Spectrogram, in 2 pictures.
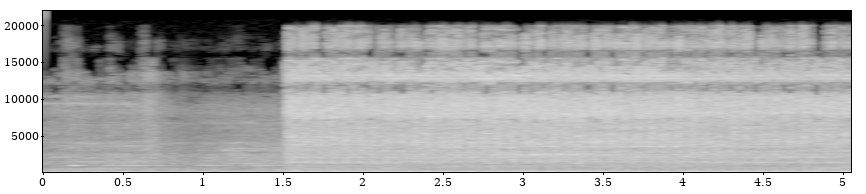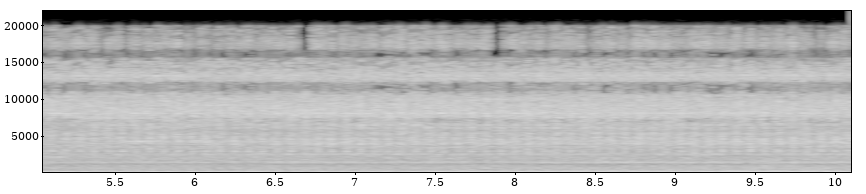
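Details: Suzuki Every van after a water body change: low, steady idle with an even beat and no whine, squeal or knock. The engine sounds healthy; normal idle.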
